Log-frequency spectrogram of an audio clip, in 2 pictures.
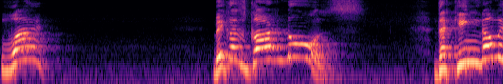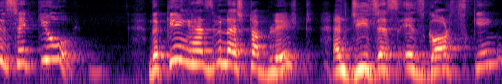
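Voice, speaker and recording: A man speaks at an extremely high pitch with very wide pitch swings. His pace is very slow, with long, frequent pauses. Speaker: pastor. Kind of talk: sermon / Bible message. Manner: slow, frequent fillers, switches between English and Hindi.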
